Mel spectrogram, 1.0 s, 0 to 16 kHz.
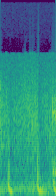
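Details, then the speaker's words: Normal human heartbeat in a vintage television commercial, stated to beat 72 times a minute; deep, regular paired thumping beats. "this is the sound of a human heart"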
